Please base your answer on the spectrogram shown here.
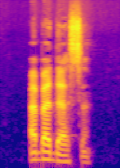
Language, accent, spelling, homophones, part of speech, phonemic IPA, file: French, France, abadasse, abadasses / abadassent, verb, /a.ba.das/, LL-Q150 (fra)-abadasse.wav
- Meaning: first-person singular imperfect subjunctive of abader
